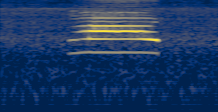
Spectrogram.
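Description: One clear, drawn-out meow from a street cat nearby, rising slightly in pitch before it stops abruptly, with quiet around it.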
